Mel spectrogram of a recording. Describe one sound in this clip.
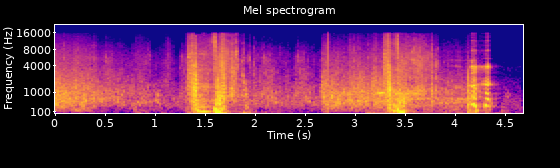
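A rock thuds against a body.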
